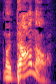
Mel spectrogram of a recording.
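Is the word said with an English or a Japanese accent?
English. It is said with an English accent. "发音英文的话是"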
